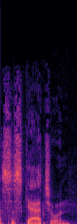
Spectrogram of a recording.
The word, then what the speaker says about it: Saskatchewan: for a photographer it's called um Everett Baker's Saskatchewan do I pronounce that correctly I hope yeah Saskatchewan Saskatchewan yeah okay there you go perfect Saskatchewan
